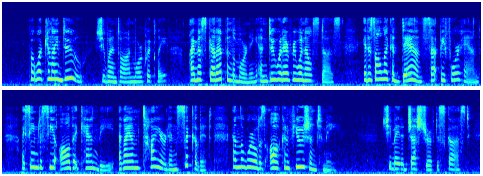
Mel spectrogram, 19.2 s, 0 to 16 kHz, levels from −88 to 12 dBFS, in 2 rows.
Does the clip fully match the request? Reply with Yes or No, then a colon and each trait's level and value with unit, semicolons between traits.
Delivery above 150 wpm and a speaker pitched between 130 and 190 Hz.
No: average, 190 wpm; very high, 270 Hz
